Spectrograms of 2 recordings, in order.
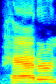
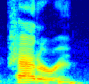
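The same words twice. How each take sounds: First: It is said with the standard pronunciation. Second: It is said with a local regional pronunciation. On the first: This is how the word is usually said. "instead of saying" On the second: This is how people in one area say it. "some people up there ... they say"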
